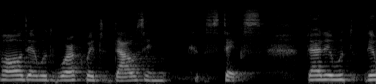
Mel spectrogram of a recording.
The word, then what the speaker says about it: dowsing: at your website and you use the word dose so explain to us what dose mean and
